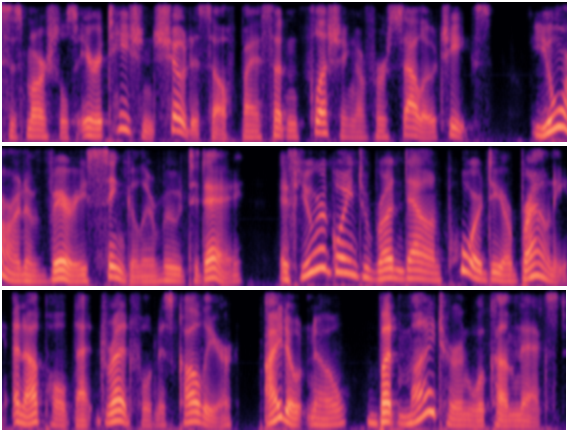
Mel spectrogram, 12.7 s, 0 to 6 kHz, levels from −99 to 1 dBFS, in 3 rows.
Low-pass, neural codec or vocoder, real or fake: 5.4 kHz; codec, 16 kHz, 4 kbps, X-Codec, HuBERT features, trained on LibriSpeech; fake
